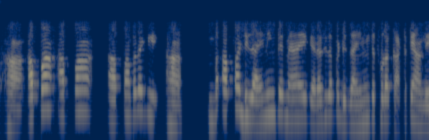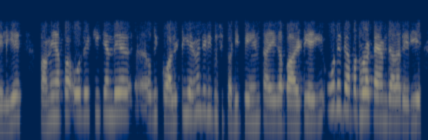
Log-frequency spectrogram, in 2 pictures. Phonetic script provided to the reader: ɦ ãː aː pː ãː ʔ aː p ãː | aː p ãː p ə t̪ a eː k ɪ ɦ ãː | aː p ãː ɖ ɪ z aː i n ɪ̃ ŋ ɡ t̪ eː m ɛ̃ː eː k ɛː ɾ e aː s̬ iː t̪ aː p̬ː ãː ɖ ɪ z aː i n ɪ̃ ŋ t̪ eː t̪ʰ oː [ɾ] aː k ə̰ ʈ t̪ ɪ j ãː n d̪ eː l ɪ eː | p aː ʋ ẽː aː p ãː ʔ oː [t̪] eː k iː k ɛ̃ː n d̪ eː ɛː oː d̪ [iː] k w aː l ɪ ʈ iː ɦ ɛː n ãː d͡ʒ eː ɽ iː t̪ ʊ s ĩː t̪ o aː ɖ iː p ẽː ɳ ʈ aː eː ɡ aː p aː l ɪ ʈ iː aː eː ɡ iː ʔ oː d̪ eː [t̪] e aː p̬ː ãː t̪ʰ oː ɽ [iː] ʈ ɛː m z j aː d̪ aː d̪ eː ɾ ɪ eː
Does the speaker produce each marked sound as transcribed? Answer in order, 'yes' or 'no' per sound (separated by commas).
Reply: no, no, yes, yes, no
